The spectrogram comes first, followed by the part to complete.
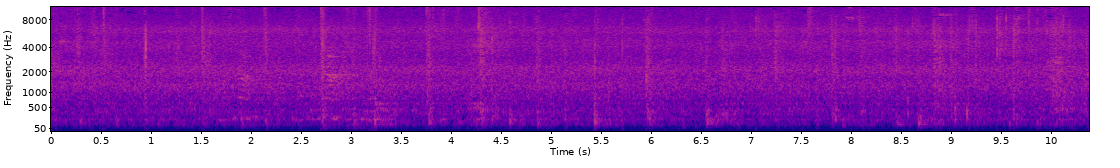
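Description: Hooves of a Percheron draft horse thudding softly on an indoor arena's dirt footing as it is ridden, in an irregular run of faint knocks about one or two a second.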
